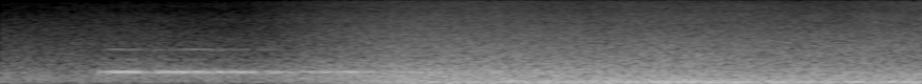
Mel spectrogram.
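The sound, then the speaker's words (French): Loud, steady roar of rough sea and wind, with a brief howling tone rising early on before the broad churning rush of waves and gusts fills the rest, no voices. “L'obscurité redouble, les vents mugissent avec plus de violence que jamais, les vagues se succèdent avec force et rapidité.”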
